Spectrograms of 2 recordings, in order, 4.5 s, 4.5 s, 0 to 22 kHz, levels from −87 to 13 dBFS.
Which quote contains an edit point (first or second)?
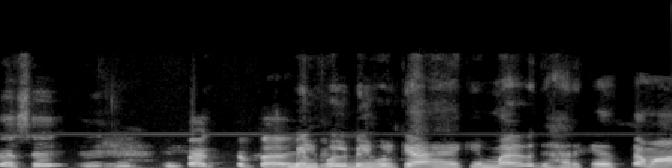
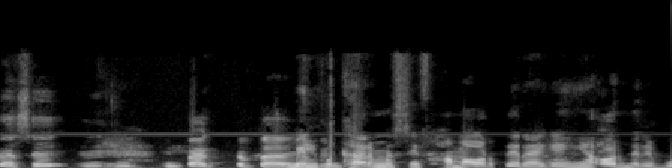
second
